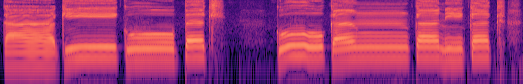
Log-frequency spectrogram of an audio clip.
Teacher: Untuk huruf kaf. Huruf kaf ini keluarnya huruf berasal dari pangkal lidah. Pangkal lidah itu lidah bagian belakang.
